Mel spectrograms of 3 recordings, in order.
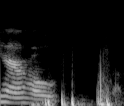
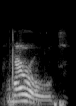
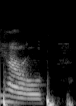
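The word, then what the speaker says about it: Herold: services for women um leslie harehold harold that's how she pronounces it leslie harold and we will put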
